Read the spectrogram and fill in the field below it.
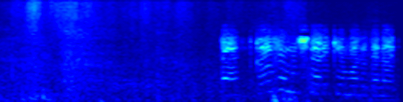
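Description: phone call being dialed

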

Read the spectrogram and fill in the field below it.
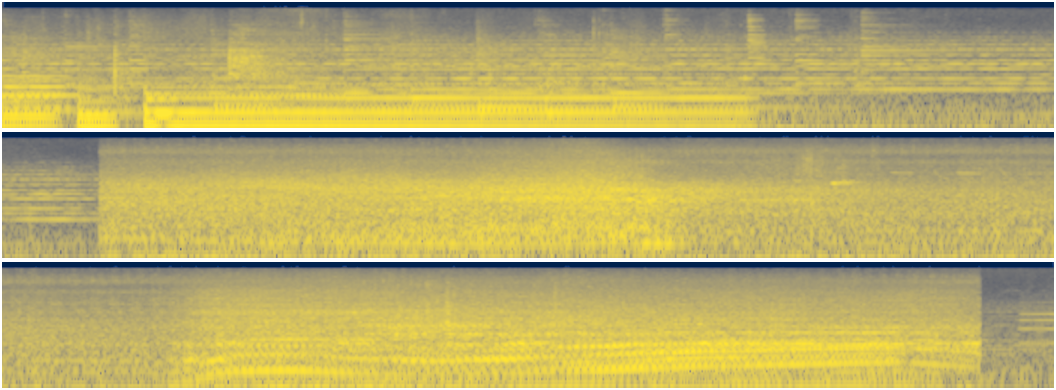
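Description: car engine running

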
